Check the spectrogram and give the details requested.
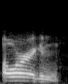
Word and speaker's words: Oregon: You can't even say it right. It's Oregon. Oregon. I'm in the mood to say Oregon. I don't know why. Is it Oregon or Oregon? Oregon. It's gun.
